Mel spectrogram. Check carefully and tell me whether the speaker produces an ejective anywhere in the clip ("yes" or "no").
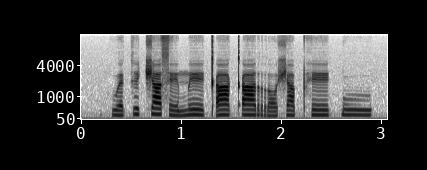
yes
